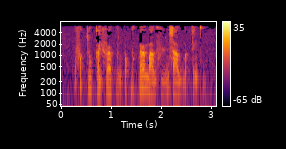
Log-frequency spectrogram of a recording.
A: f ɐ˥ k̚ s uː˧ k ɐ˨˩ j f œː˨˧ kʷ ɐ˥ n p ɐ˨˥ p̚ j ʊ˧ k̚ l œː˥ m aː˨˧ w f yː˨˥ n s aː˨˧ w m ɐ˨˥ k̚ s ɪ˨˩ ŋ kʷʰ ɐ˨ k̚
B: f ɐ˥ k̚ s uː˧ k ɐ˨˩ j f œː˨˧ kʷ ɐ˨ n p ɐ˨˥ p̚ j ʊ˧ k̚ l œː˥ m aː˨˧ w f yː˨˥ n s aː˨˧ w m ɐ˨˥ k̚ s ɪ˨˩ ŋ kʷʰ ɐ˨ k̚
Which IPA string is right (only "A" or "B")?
B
